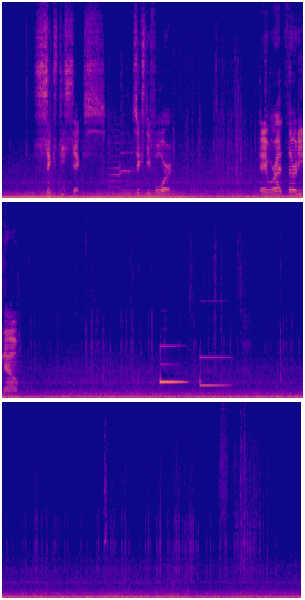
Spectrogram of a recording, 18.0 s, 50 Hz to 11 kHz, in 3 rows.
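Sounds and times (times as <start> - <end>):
car cabin road and engine rumble: 0.0 - 18.0
two-note electronic chime: 9.2 - 10.6.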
